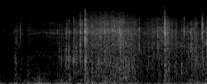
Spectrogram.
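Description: Paper and aluminium foil food wrapping crinkling and rustling as hands pull it open, with short crackles throughout, busiest through the middle.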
